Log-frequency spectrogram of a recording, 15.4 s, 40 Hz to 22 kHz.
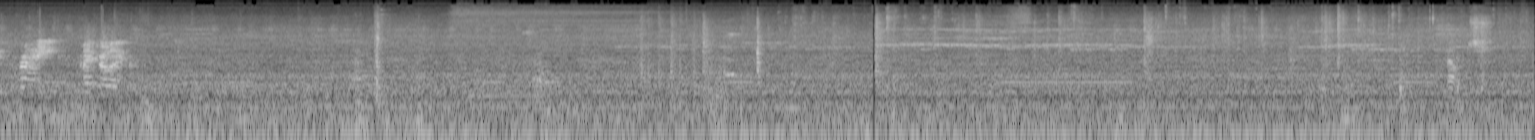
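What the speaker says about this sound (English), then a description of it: "This is Metrolink train 608. Orange County Line service 2." A Metrolink commuter train on the Orange County Line rumbles along, a steady close rolling noise with wheel squeal, clicks of the wheels over rail joints, and brief bursts of talk on board.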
